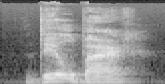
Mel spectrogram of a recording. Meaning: divisible
- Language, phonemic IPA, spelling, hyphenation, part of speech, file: Dutch, /ˈdeːl.baːr/, deelbaar, deel‧baar, adjective, Nl-deelbaar.ogg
